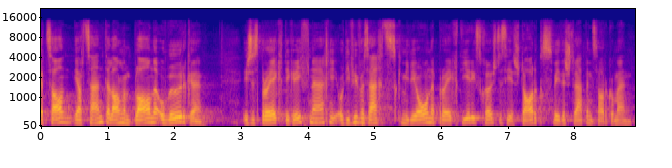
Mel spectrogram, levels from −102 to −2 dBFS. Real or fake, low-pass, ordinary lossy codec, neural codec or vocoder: real; 14.4 kHz; none; none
